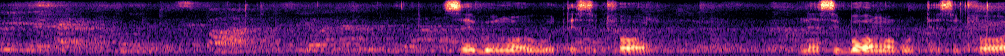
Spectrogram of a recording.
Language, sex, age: Swati, male, 24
